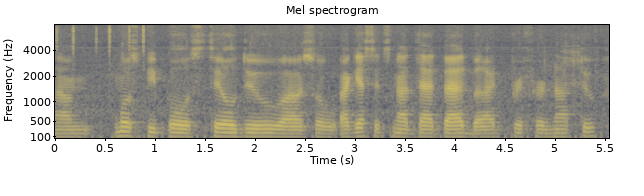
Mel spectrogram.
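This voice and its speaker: A man with a slight French Canadian accent talks at a fairly low pitch in a monotone, flat way. Noticeable background noise sits behind him. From French Canada. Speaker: electronics hobbyist. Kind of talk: tutorial. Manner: hesitant, many fillers.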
